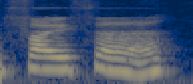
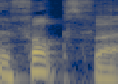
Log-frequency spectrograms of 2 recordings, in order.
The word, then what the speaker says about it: faux: Before that, we had Chanel mispronouncing faux fur. – Oh, fox fur.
